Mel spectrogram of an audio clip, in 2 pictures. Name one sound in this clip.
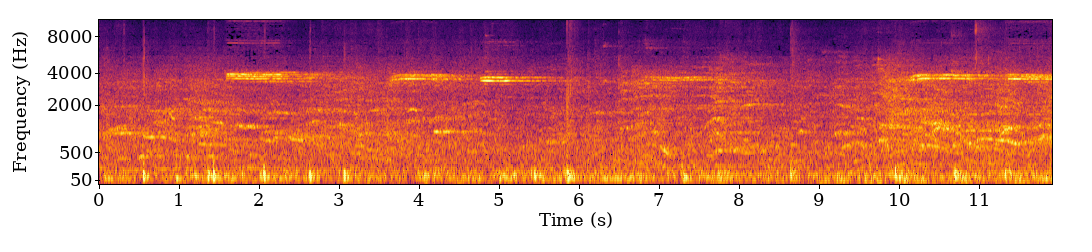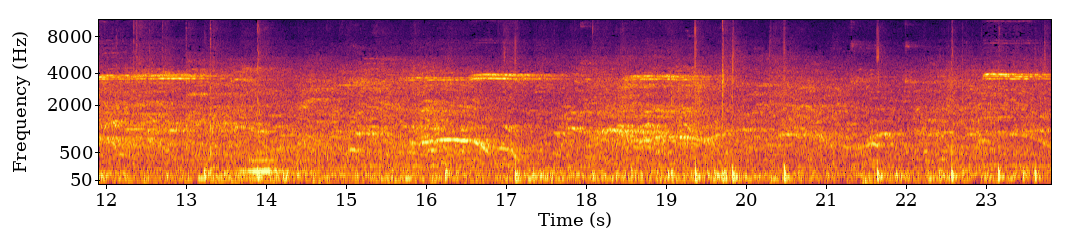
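A volleyball thumps as players strike it.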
